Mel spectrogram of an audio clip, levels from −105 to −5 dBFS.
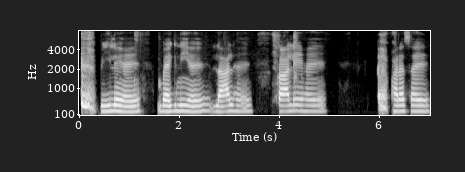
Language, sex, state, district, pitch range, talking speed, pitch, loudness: Hindi, female, Uttar Pradesh, Budaun, 190-205 Hz, 85 wpm, 200 Hz, -16 LUFS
